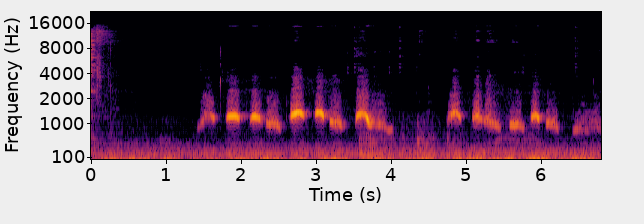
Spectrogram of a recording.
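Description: A person whistles a lively tune of short, quick, bright notes. The tune comes in two phrases split by a brief pause, over a faint low background hum.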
